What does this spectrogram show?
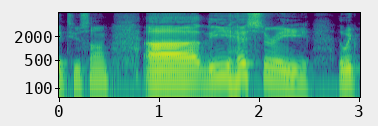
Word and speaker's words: Tucson: give us to play tucson arizona i think is how you say tucson uh the history the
